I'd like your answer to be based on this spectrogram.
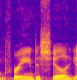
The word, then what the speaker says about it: Perrine DeShield: It's my name, Perrine DeShield. Yes, it's an odd name. It's spelled name. – P as in Paul, thank you. P as in Paul, E-R-R-I-N-E, D as in David, E-S-H-I-E-L-D.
